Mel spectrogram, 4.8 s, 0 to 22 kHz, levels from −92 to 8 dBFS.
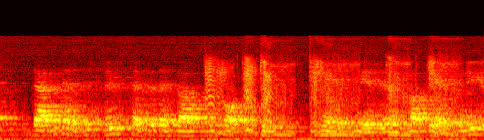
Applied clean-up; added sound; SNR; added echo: none; Growling; 10 dB; reverberation time 0.9 s.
